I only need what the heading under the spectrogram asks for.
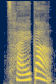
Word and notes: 才干: cái gàn

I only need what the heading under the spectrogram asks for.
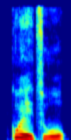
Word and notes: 贵族: guì zú

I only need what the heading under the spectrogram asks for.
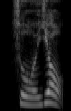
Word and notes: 左右: zuǒ yòu

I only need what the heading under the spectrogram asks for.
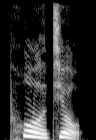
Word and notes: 破旧: pò jiù

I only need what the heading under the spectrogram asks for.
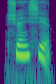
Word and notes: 宣泄: xuān xiè

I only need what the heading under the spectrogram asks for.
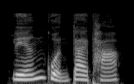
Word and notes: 连滚带爬: lián gǔn dài pá

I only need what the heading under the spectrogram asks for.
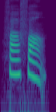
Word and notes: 发放: fā fàng

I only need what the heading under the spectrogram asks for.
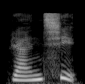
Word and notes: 燃气: rán qì

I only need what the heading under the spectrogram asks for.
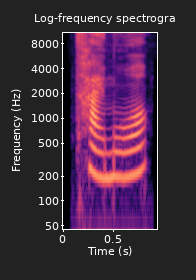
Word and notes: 楷模: kǎi mó

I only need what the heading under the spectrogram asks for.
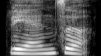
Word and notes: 帘子: lián zi

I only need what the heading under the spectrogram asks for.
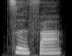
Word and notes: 自发: zì fā

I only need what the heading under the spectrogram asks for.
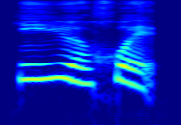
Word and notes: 音乐会: yīn yuè huì

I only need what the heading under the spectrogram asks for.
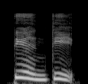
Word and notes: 遍地: biàn dì

